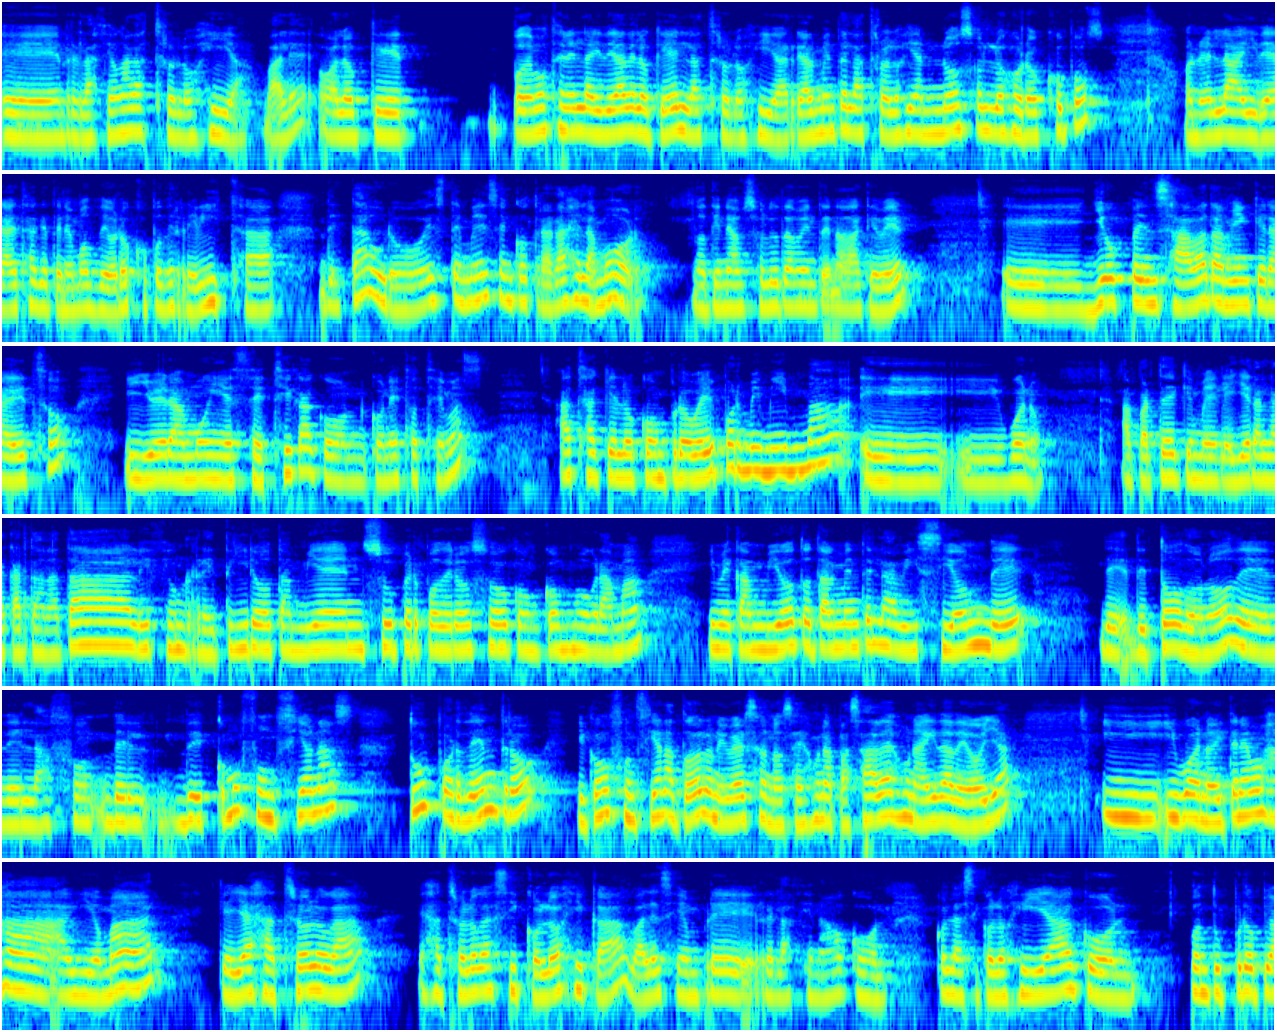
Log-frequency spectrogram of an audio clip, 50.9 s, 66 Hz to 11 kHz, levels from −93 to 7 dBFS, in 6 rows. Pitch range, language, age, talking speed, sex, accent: 190-225 Hz, Spanish, 20-39, 185 wpm, female, Spanish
